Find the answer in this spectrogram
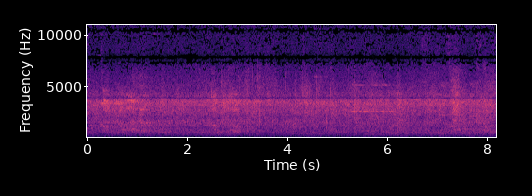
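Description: Indistinct chatter of a crowd echoing in a large hall, a steady hubbub of many voices with no words standing out. About five seconds in, a brief high steady electronic tone sounds for about a second.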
